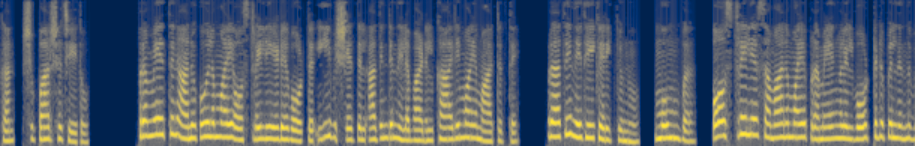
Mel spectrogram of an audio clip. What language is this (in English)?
Malayalam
